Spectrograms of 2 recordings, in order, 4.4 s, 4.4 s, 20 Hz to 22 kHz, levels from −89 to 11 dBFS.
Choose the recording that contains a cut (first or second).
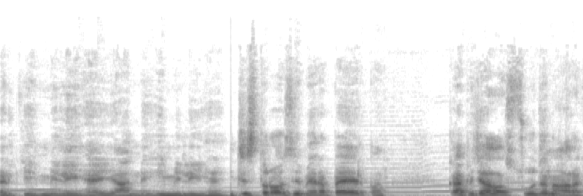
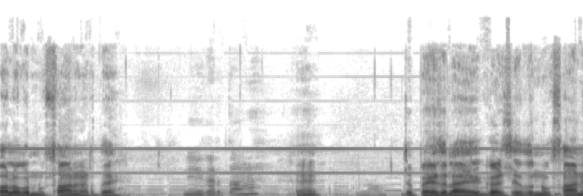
first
